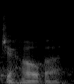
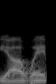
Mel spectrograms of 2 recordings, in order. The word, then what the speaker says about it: Yahweh: When we get to the bridge, it says over and over again, "There is no God like Jehovah," which is a mispronunciation of Yahweh, but we speak English and we know what it means, right?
